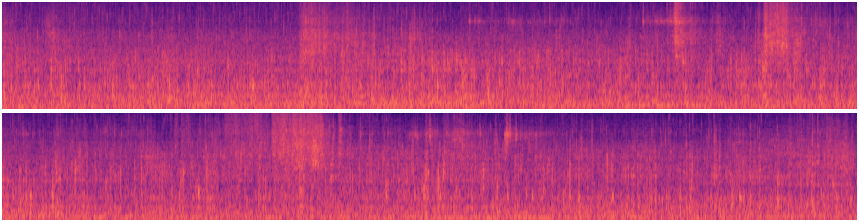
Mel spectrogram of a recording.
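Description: Large pot of mutton stock boiling steadily while soaked basmati rice is poured in from a steel bowl, with a few faint clicks along the way.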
